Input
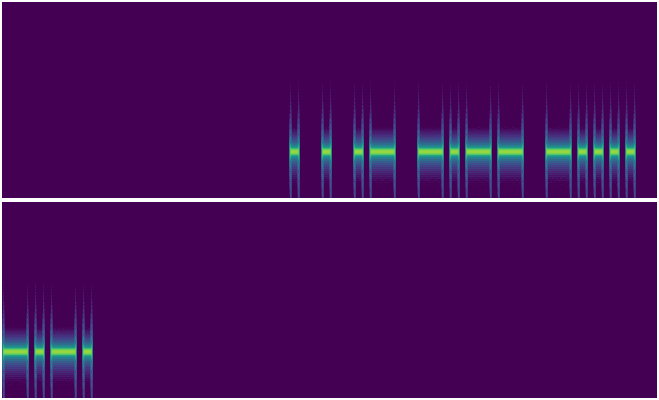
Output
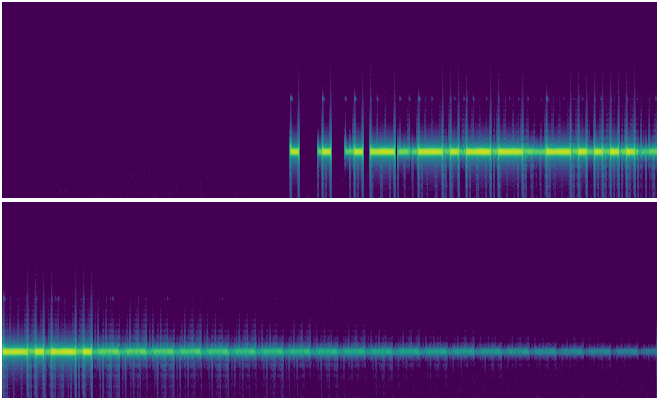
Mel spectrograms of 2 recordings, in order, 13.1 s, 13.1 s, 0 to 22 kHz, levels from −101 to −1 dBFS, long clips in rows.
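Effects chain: low-pass opened by the level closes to 730 Hz, open at -21.5 dBFS; echo with dull and thin repeats by turns 0.273 s, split 950 Hz, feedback 81%, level -10.5 dB; gain +6 dB

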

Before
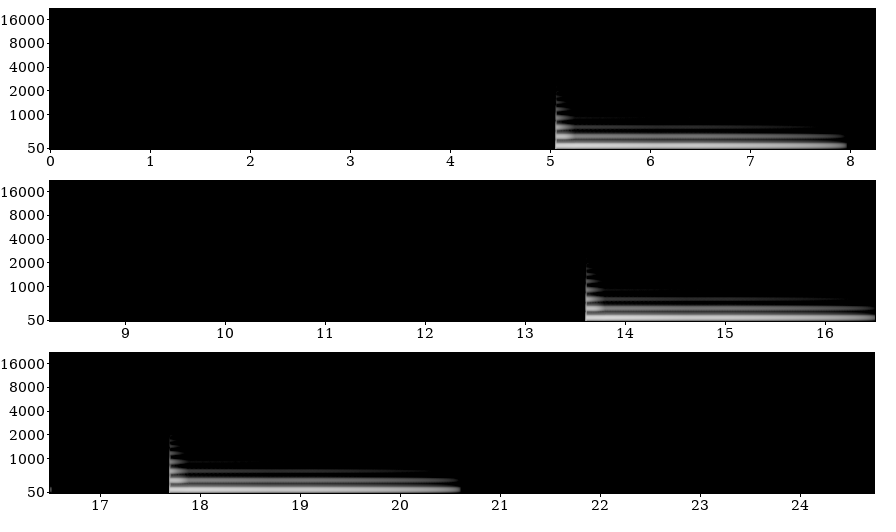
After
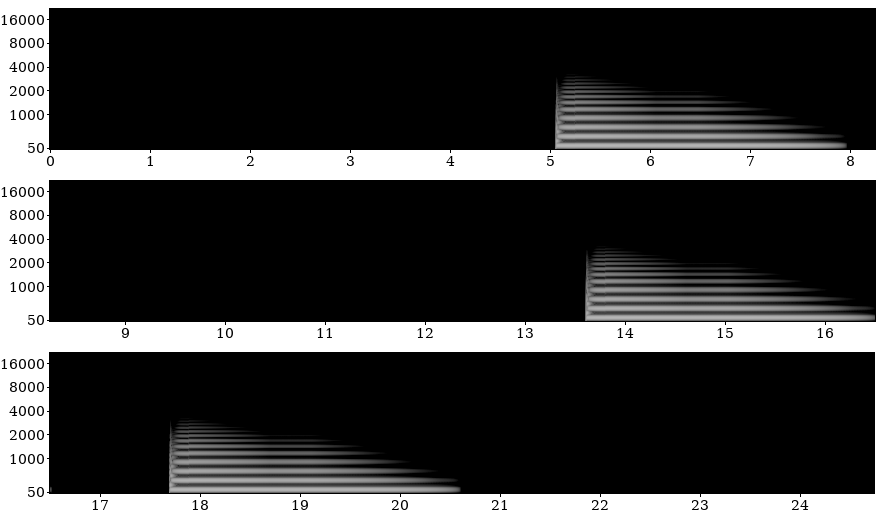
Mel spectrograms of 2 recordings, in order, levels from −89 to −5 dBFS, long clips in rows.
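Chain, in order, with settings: core saturation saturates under 610 Hz

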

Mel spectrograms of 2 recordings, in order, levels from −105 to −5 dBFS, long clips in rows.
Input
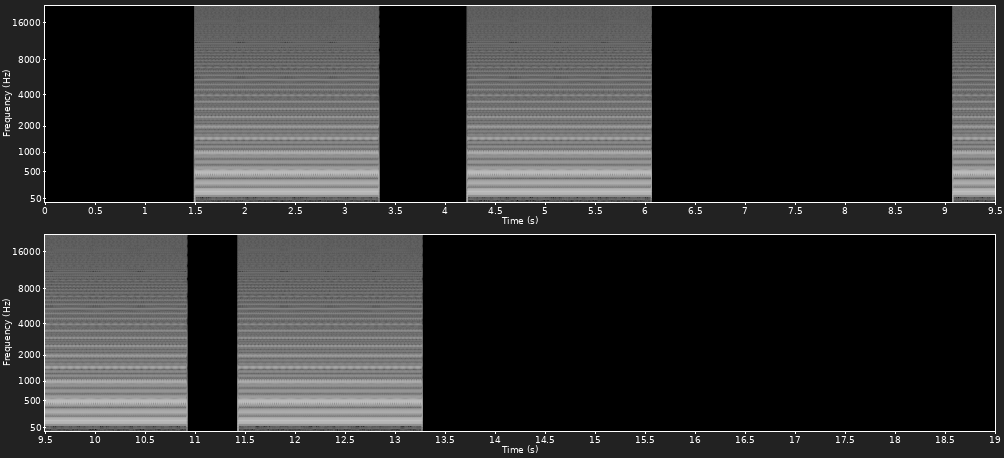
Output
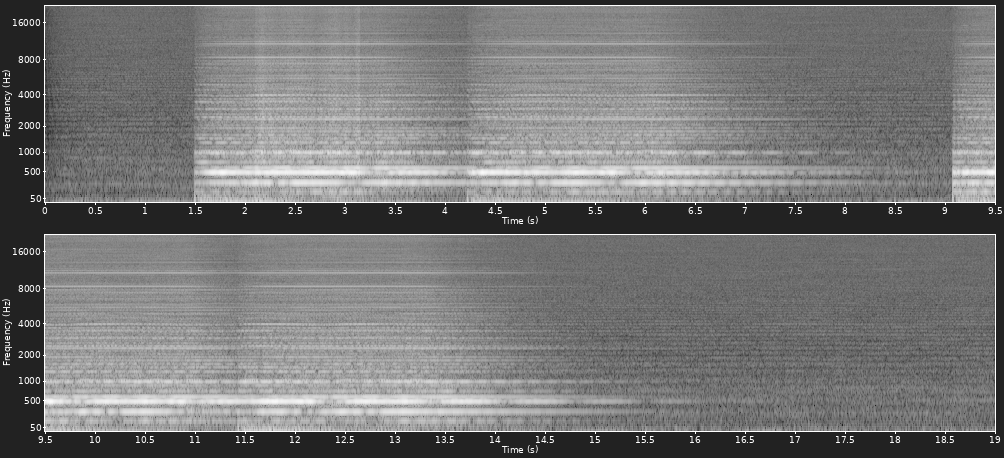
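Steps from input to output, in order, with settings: zero-crossing step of -46 dBFS; comb 3.8 ms, depth 83%; phaser 0.77 Hz, delay 3.5 ms, feedback 58%; in parallel at -11 dB: decimation with a swept rate 19×, swing 60% 2.3 Hz; on the sum: outdoor echo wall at 44 m, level -8 dB; Schroeder reverb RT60 3.9 s, combs from 33 ms, DRR -9.5 dB; 2.1–3.15 fast leveller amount 70%; gain +1.5 dB

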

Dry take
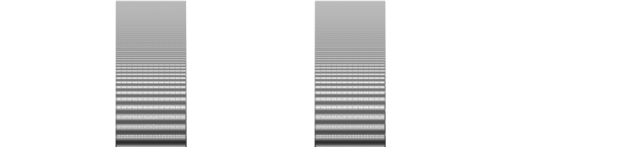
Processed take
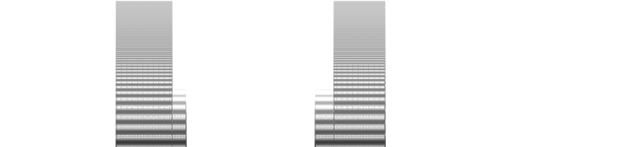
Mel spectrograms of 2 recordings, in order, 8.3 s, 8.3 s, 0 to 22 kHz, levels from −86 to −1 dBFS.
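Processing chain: 2.29–4.45 inverse Chebyshev low-pass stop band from 2000 Hz, stop band 50 dB; gain -4.5 dB

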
